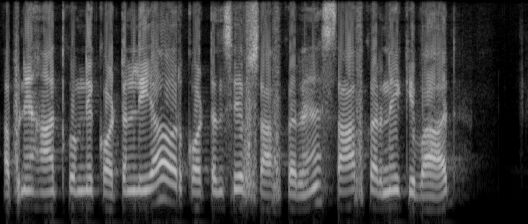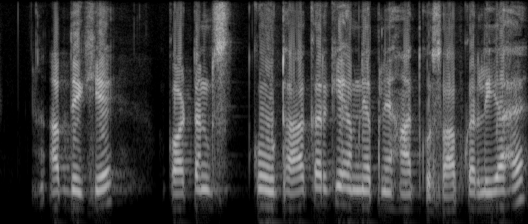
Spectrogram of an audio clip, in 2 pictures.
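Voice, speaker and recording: A man's voice: a little high, steady tone, a little slow, darkish tone, clear, resonant tone. A male teacher giving a step-by-step lesson, often asking a question and answering it himself. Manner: asks and answers his own questions.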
